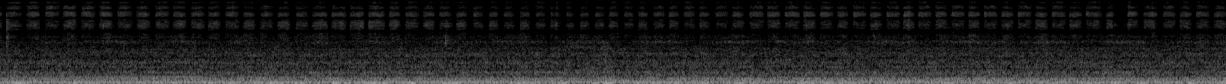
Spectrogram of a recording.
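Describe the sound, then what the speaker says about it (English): Steady, continuous rubbing on pitted aluminum car wheels to remove heavy brake dust, an even close scrubbing hiss with no pauses and no talk. "Depending on how bad they're pitted, you may have to rub a little bit harder"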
